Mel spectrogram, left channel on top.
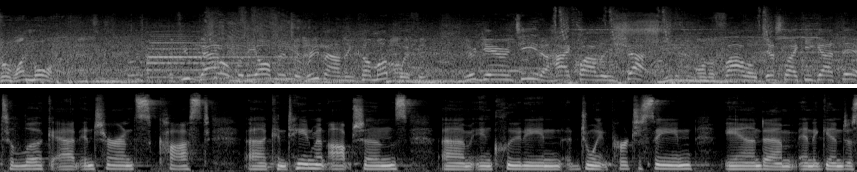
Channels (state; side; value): different; both; correlation -0.01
